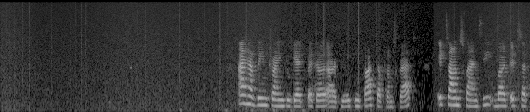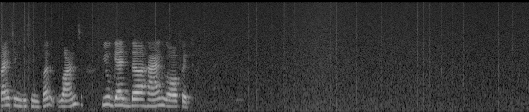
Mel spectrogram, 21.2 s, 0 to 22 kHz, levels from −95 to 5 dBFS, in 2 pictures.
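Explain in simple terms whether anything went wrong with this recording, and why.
From 5.58 to 8.66 s, right after "I have been", overdone noise removal leaves a lowered background with twinkling specks, unlike simple muffling.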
